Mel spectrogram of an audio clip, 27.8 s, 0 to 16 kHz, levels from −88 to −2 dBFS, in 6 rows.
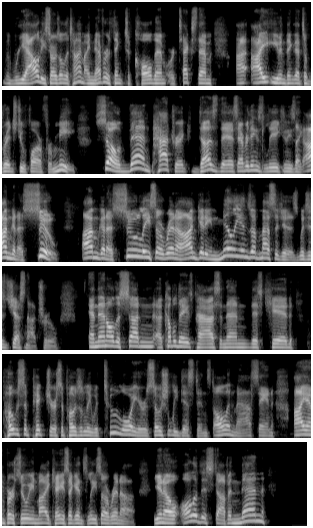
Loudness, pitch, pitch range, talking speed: -29 LUFS, 160 Hz, 145-190 Hz, 210 wpm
